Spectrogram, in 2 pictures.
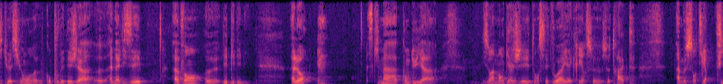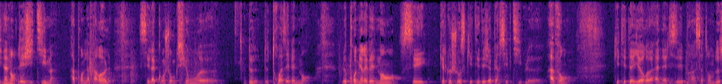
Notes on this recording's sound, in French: lors d'une conférence inédite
